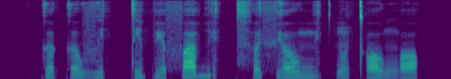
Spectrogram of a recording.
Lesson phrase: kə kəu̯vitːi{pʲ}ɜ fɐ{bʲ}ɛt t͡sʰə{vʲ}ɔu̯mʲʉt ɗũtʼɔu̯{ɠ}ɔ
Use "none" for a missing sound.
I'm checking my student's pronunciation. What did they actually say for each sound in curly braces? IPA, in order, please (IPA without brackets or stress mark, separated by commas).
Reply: pʲ, bʲ, fʲ, ŋ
